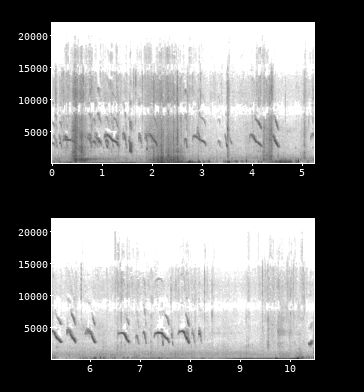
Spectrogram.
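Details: Baby chicken chicks give many high, thin, downward-slurred peeps, overlapping and repeated through the recording, with rustling, soft thumps and faint handling noise beneath.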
